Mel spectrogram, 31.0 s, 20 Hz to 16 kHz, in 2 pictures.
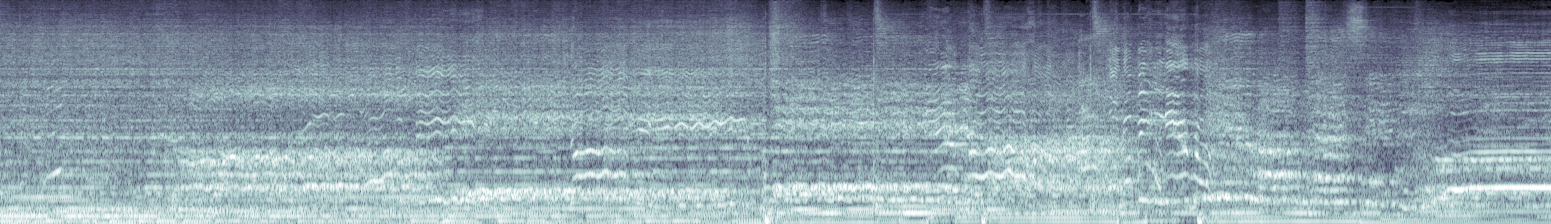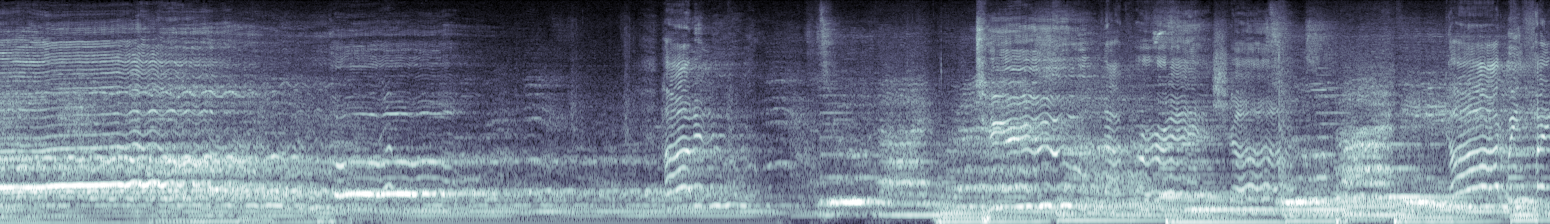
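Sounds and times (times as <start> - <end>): sustained bass notes: 0.0 - 23.2
gospel choir singing: 0.0 - 31.0
instrumental accompaniment: 0.0 - 31.0.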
